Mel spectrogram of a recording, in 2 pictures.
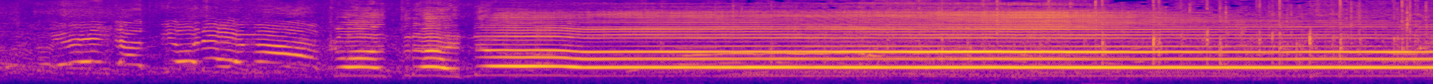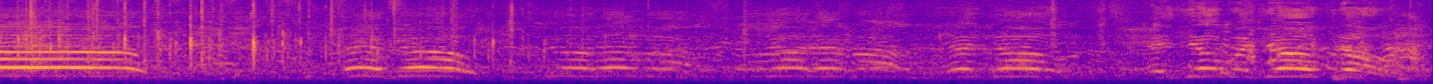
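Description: Voices calling out, then a single voice holding a long shout on one steady note for about five seconds, then scattered crowd chatter.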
